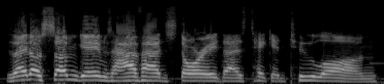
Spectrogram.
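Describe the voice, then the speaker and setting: A man's voice: on the high side, unhurried, fairly bright tone, clean tone. A man giving casual, rambling commentary as a game streamer, often breaking off mid-sentence. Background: faint game music.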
